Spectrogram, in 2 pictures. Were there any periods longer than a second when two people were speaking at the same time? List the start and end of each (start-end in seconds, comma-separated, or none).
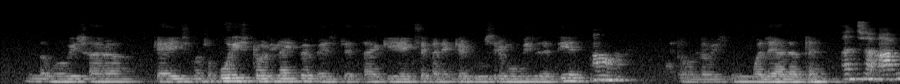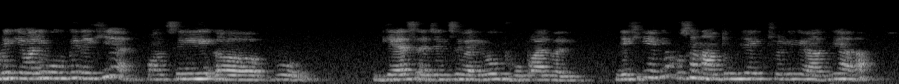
none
